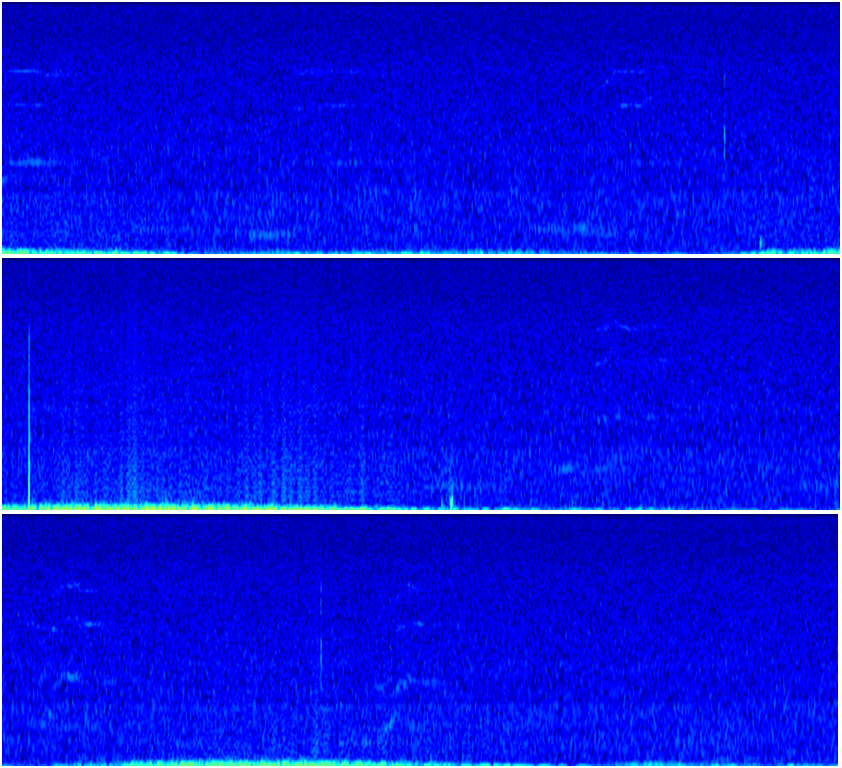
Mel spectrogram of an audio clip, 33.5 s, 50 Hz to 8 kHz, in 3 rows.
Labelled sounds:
0.1	0.6	humpback whale, 1.1 to 3.5 kHz
3.9	4.6	humpback whale, 2.2 to 3.5 kHz
19.3	19.7	humpback whale, 3.2 to 3.6 kHz
23.0	23.7	humpback whale, 0.96 to 3.5 kHz
27.6	27.9	humpback whale, 0.86 to 1.2 kHz

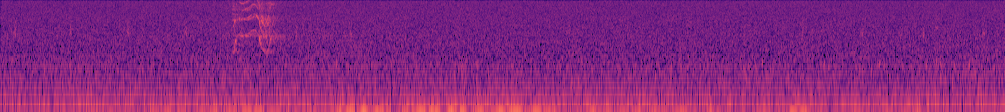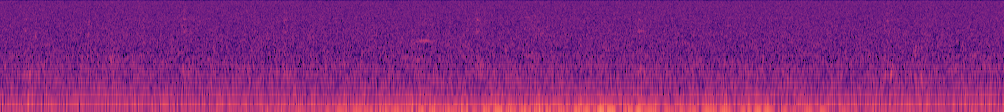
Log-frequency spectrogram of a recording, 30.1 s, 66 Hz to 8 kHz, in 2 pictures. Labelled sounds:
3.5	4.1	killer whale, northern resident, 0.80 to 4.4 kHz
21.3	21.6	killer whale, northern resident, 1.2 to 1.5 kHz

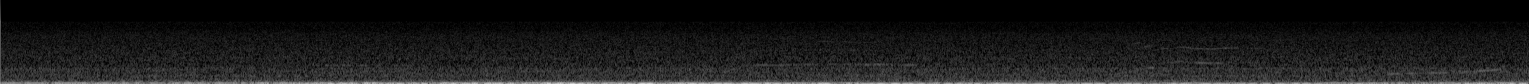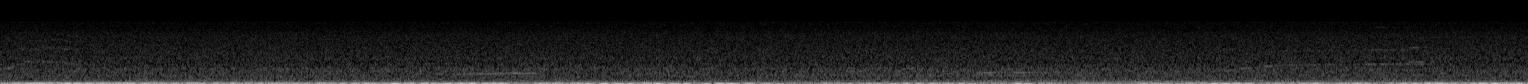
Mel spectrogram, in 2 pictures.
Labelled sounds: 11.7	12.4	humpback whale, 2.0 to 2.2 kHz
30.0	30.3	humpback whale, 1.9 to 2.0 kHz

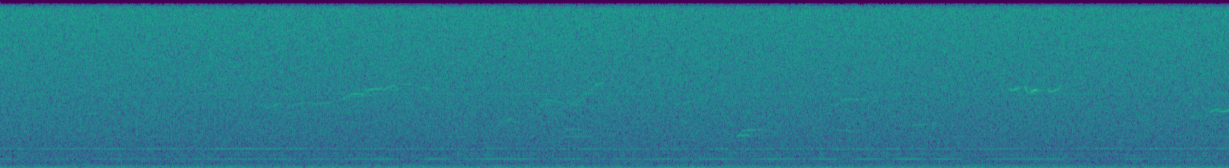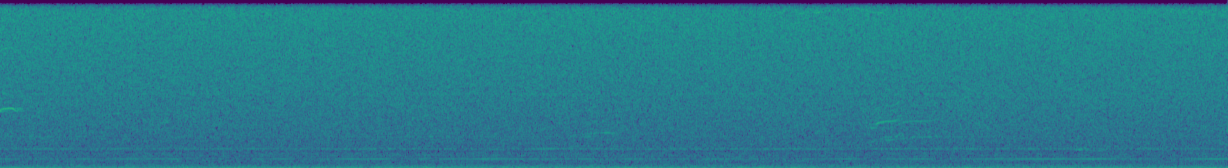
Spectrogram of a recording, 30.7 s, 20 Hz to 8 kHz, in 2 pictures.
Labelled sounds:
4.3	5.0	killer whale, Bigg's (transient), 3.3 to 4.0 kHz
6.8	7.1	killer whale, Bigg's (transient), 3.1 to 3.3 kHz
9.2	9.6	killer whale, Bigg's (transient), 1.5 to 1.9 kHz
10.5	10.8	killer whale, Bigg's (transient), 3.2 to 3.3 kHz
15.0	15.7	killer whale, Bigg's (transient), 2.6 to 2.9 kHz
26.3	26.6	killer whale, Bigg's (transient), 2.1 to 2.4 kHz

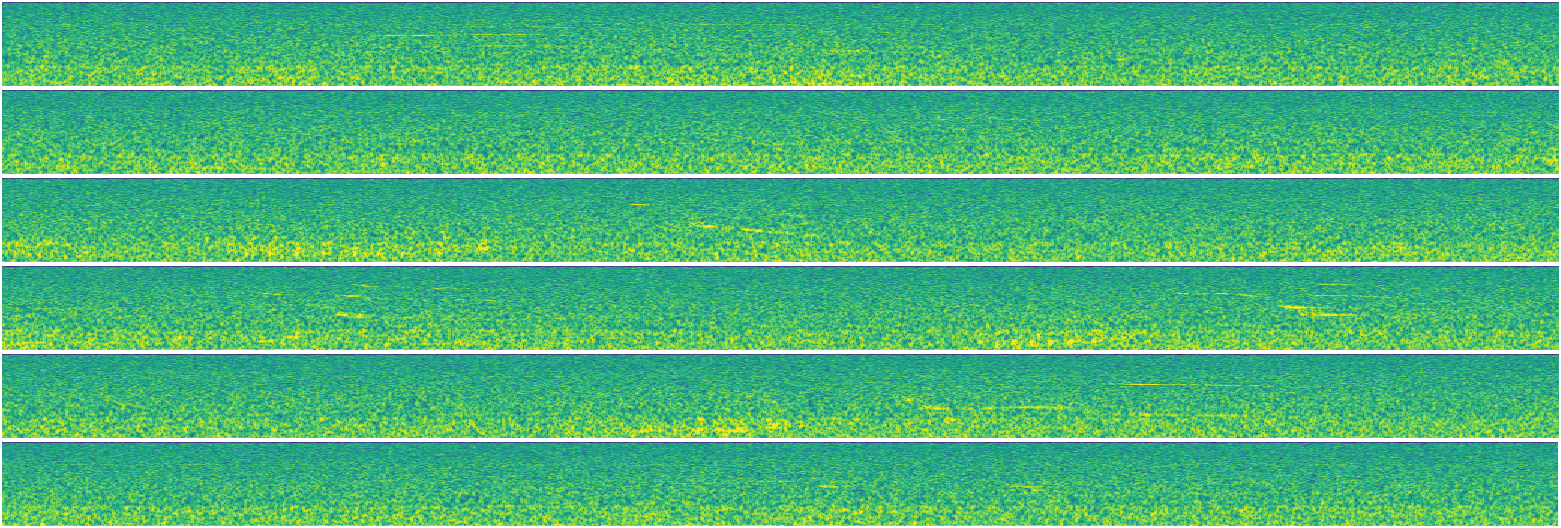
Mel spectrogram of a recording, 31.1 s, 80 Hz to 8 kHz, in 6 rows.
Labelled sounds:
19.9	20.2	humpback whale, 2.5 to 2.8 kHz
24.0	25.0	humpback whale, 1.1 to 2.8 kHz

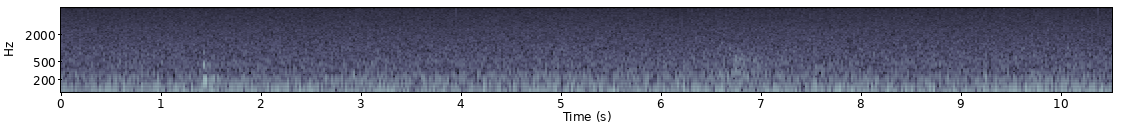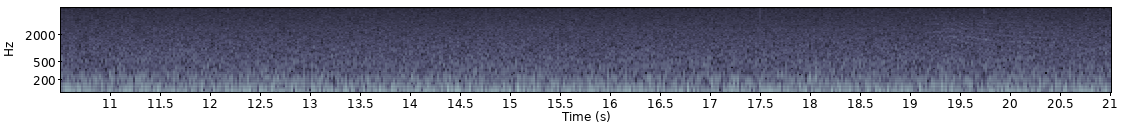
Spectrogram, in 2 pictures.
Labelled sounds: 19.1	20.3	killer whale, Bigg's (transient), 1.3 to 4.1 kHz

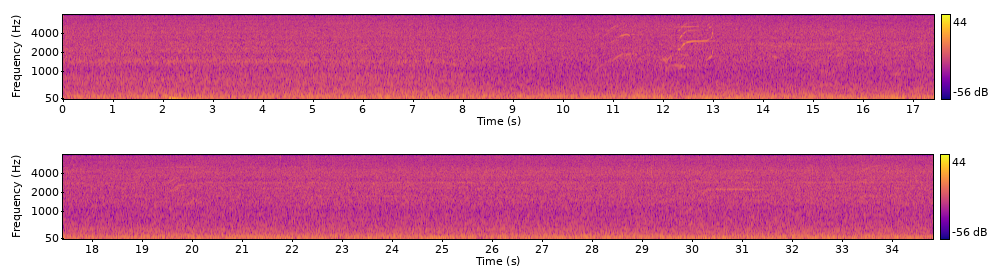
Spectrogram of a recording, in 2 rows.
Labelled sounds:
10.9	11.4	killer whale, southern resident, 0.92 to 5.5 kHz
11.9	13.1	killer whale, southern resident, 1.1 to 6.1 kHz

